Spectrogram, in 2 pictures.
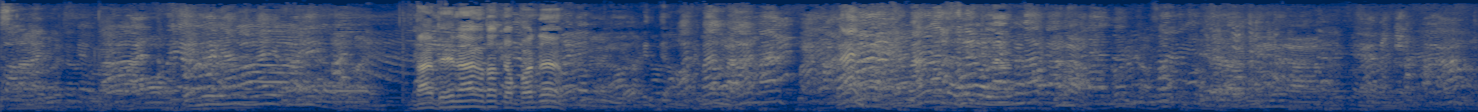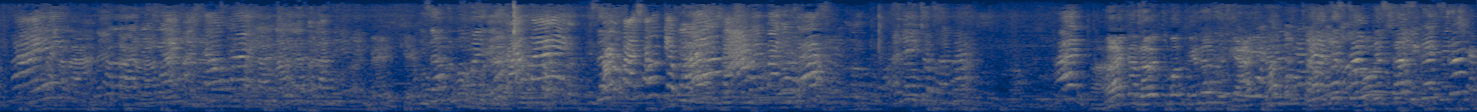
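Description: Several women talk and laugh together close by.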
